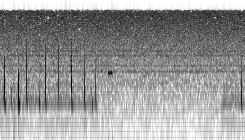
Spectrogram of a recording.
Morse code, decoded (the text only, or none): none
